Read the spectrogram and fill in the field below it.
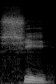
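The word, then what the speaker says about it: し: have four because the one of the pronunciations for four is she and she is the uh a reading of the kanji for death is she so um they uh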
